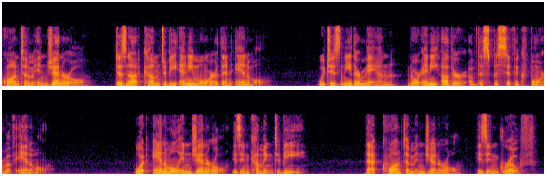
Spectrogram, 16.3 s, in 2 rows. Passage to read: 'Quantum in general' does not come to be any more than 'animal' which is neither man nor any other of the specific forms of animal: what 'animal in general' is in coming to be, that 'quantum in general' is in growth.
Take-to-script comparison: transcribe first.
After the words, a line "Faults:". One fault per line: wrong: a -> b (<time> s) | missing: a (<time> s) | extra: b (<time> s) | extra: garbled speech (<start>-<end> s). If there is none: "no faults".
'Quantum in general' does not come to be any more than 'animal' which is neither man nor any other of the specific form of animal: what 'animal in general' is in coming to be, that 'quantum in general' is in growth.
Faults:
wrong: forms -> form (7.8 s)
